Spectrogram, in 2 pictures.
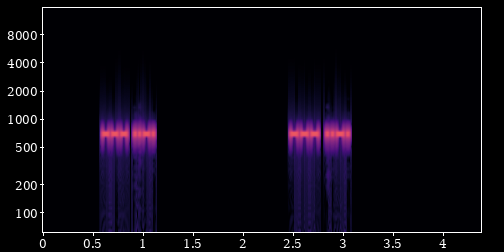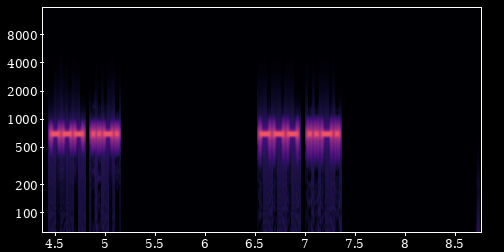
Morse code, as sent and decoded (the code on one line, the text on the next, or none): --- ..-. / --- ..-. / --- ..-. / --- ..-.
OF OF OF OF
